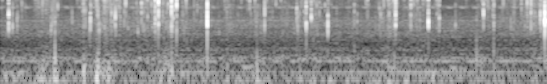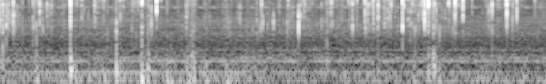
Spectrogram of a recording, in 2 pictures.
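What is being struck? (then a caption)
Bundle of plastic rope. A small bundle of white plastic rope is squeezed and rubbed with the fingertips of both hands. It gives a dense run of quiet, bright crinkling and crackling with sharp clicks throughout, over a faint steady low hum.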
